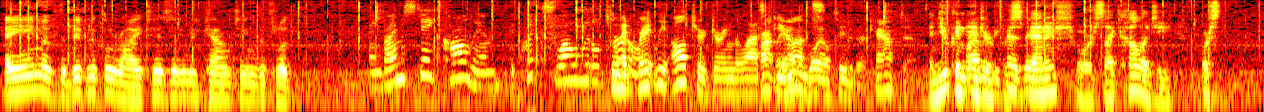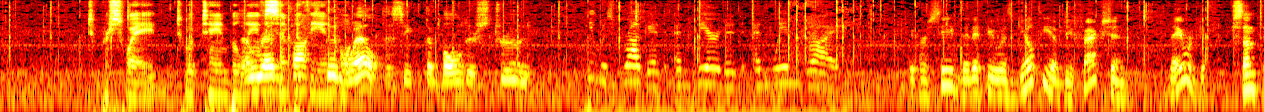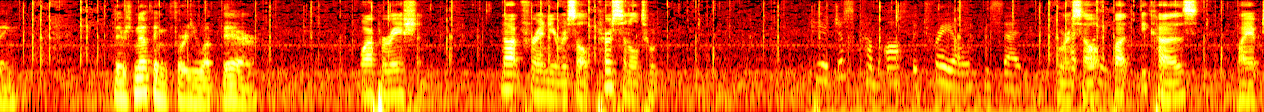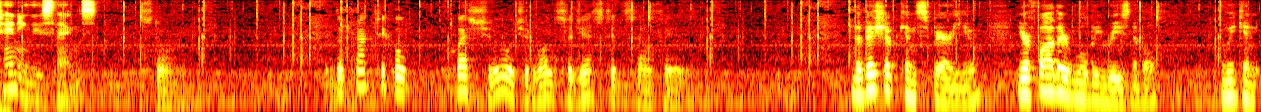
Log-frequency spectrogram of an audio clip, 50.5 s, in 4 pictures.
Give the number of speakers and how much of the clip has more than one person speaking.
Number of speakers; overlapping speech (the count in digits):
8, about 9%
